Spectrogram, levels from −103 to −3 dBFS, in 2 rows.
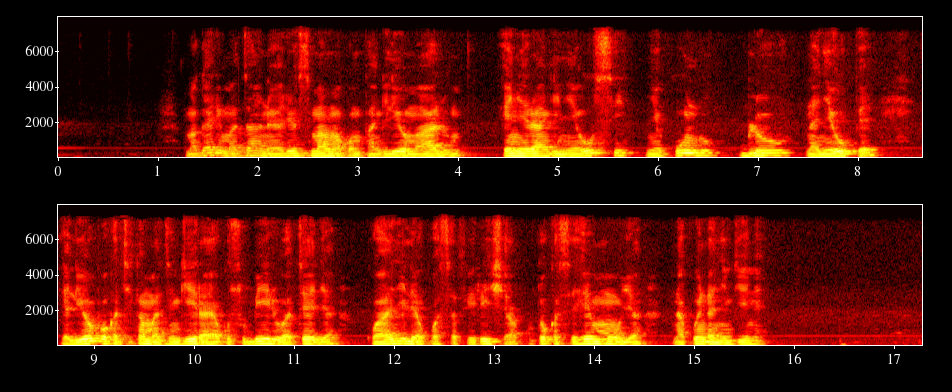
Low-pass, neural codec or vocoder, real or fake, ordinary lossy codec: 7.2 kHz; none; real; AAC, 48 kbps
